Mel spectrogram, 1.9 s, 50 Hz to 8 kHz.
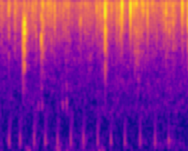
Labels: {"label": "biophony, pulse", "recorder": "SoundTrap 500"}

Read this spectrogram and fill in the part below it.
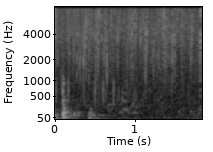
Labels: {"label": "biophony, cascading saw", "recorder": "SoundTrap 300"}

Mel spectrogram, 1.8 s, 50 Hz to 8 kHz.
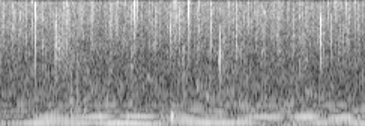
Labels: {"label": "biophony, midshipman", "recorder": "SoundTrap 500"}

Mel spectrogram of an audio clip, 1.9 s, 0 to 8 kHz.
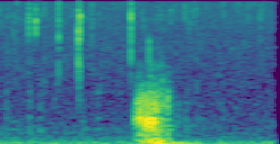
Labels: {"label": "biophony, low growl", "recorder": "SoundTrap 300"}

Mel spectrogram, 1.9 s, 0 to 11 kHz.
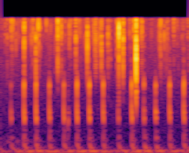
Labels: {"label": "biophony, knock", "recorder": "SoundTrap 300"}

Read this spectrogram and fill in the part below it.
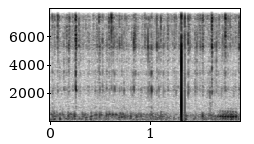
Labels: {"label": "biophony", "recorder": "HydroMoth"}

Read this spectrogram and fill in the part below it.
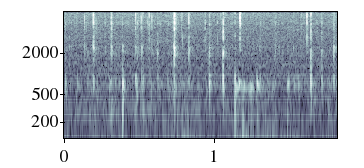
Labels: {"label": "ambient", "recorder": "HydroMoth"}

